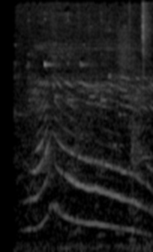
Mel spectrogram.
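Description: One long, high-pitched voice-like call that rises briefly, then glides slowly down for more than a second.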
